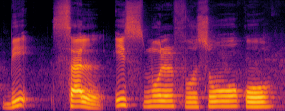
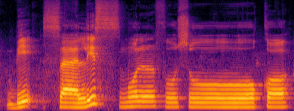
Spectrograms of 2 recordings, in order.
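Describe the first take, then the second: First: The glottal stop before ismu is pronounced. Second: The vowel moves onto the lam, no glottal stop. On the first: "Ini kalau kita baca normal" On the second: "kalau kita baca naql"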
